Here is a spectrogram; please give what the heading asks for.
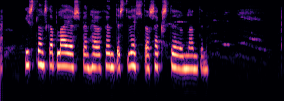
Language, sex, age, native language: Icelandic, female, 18-19, Icelandic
